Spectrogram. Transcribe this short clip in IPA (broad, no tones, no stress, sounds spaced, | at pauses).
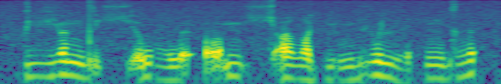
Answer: vʲ ɔ n d ə̰ ç ə̰ w ɔ̤ w ə̰ ʔ ɔ̰ mʲ ə̰ ç ə̰ ɪ̯ ðˤ e pʲ ɔ m b y w lʲ ə̤ | ŋ ɡ ə̤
